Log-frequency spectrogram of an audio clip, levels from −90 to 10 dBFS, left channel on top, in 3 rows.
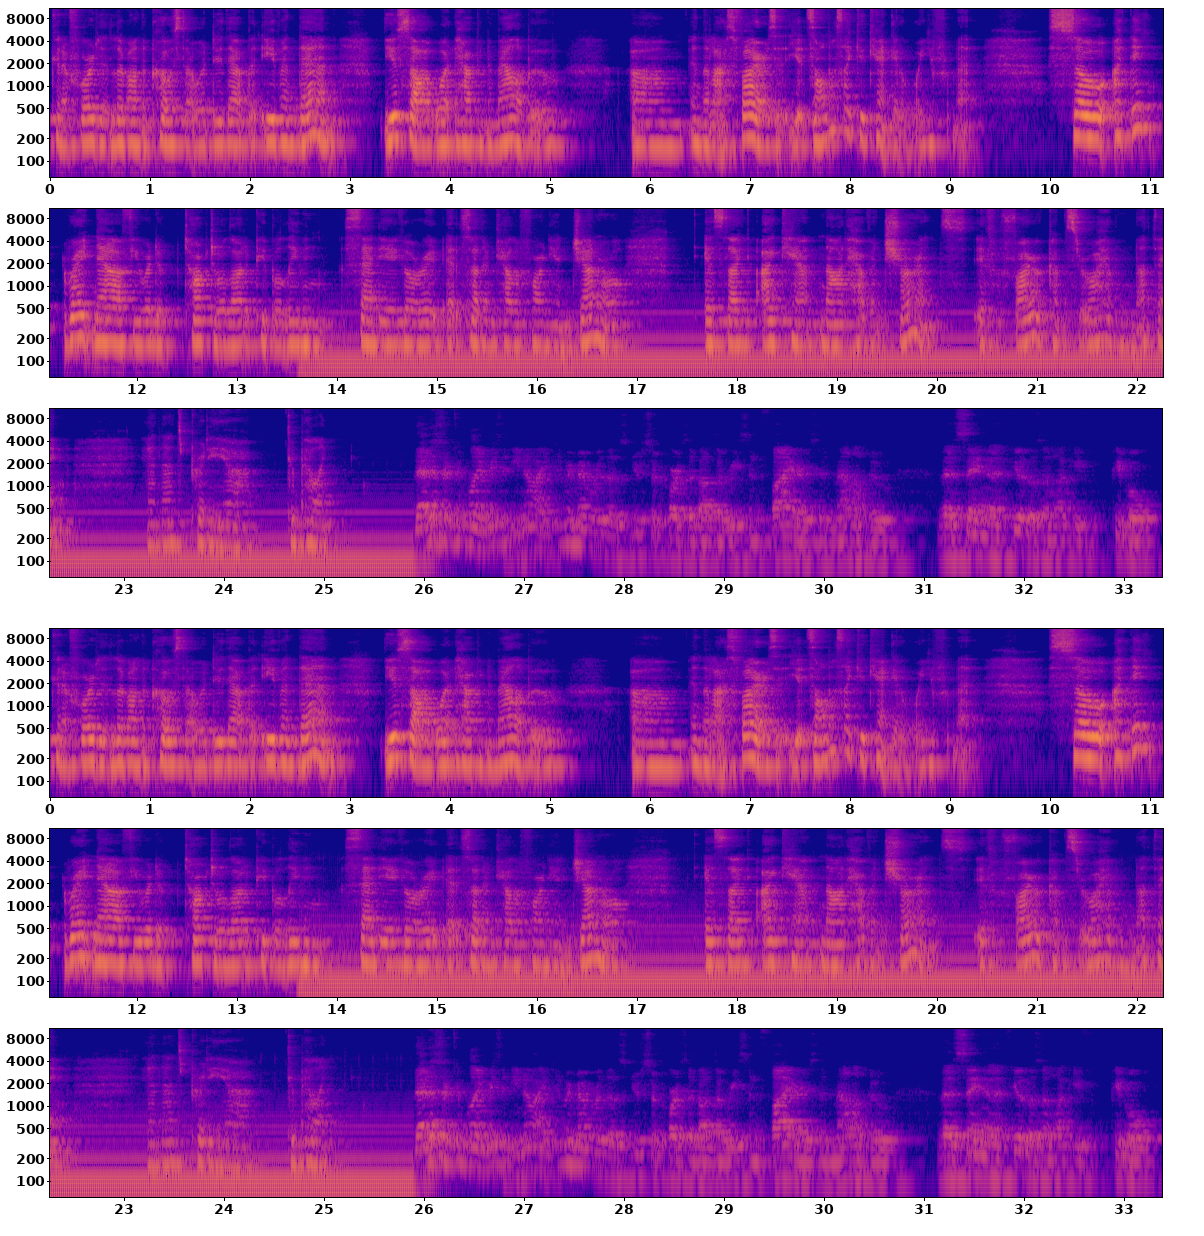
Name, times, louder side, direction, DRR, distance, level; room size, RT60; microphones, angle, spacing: voice 1, 0.0-5.5 5.8-17.3 17.7-24.3 24.6-25.0, left 1 dB, 15° left, 5 dB, 0.6 m, -33 dB
sound 1, 13.6-25.9, right 2 dB, 35° right, 0.3 m, -40 dB
voice 2, 25.9-30.7 31.1-33.2, right 1 dB, 55° right, -3 dB, 2.0 m, -44 dB
4.5 x 4.0 x 5.2 m, 0.75 s
head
